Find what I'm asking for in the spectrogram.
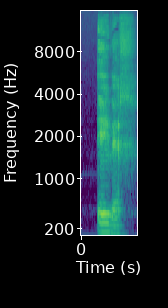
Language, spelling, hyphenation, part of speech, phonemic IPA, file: Dutch, E-weg, E-weg, noun, /ˈeː.ʋɛx/, Nl-E-weg.ogg
- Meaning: E-road (road in the European E-road network)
